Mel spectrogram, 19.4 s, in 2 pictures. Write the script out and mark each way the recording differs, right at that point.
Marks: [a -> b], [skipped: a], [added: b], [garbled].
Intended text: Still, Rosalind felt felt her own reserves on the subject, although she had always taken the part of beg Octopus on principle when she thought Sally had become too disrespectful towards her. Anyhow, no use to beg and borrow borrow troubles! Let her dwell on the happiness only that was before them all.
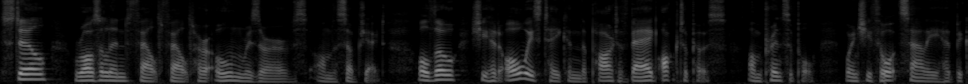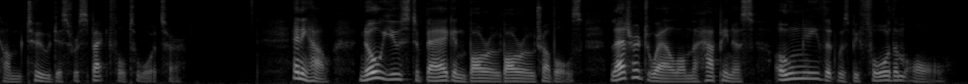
Still, Rosalind felt felt her own reserves on the subject, although she had always taken the part of beg Octopus on principle when she thought Sally had become too disrespectful towards her. Anyhow, no use to beg and borrow borrow troubles! Let her dwell on the happiness only that was before them all.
